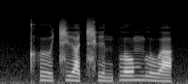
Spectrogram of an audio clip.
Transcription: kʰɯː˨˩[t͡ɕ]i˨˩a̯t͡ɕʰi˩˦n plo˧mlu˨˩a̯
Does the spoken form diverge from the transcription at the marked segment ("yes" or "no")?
no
